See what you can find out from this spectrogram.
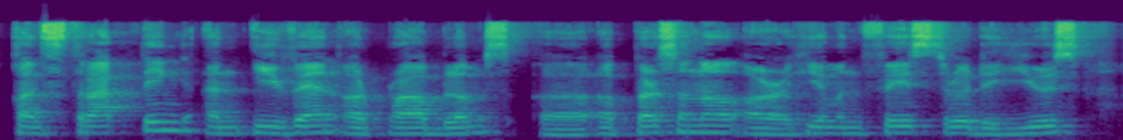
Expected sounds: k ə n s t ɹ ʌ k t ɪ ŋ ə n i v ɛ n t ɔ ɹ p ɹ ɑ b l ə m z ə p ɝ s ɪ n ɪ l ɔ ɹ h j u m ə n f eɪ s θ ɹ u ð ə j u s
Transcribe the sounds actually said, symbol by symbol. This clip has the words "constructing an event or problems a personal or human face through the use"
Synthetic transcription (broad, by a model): k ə n s t ɹ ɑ k t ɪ ŋ ə n i v ɛ n t ɔ ɹ p ɹ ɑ b l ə m s ə p ɝ s ɪ n ɪ l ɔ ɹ h j u m ə n f eɪ s t ɹ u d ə j u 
